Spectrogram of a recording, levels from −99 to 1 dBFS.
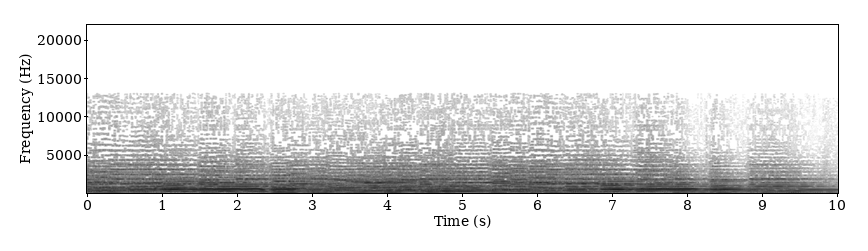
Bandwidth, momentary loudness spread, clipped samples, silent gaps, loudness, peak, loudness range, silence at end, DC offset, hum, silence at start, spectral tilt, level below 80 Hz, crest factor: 9.4 kHz; 9 LU; under 0.1%; none; -18 LUFS; -4 dBFS; 3 LU; 0 s; under 0.1%; none; 0 s; -7 dB/octave; -46 dBFS; 14 dB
